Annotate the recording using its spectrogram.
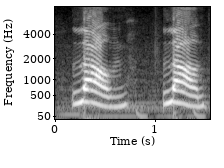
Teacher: when I pronounce the word lamb, I do not hear the B sound. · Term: silent B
